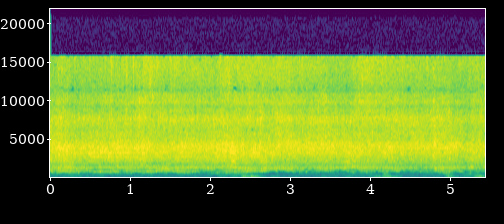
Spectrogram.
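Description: Chicken pieces and ginger-garlic paste sizzling steadily in hot oil in a karahi, being stirred with a silicone spatula.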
